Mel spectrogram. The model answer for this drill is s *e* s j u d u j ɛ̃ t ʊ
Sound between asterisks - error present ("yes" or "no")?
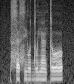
yes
